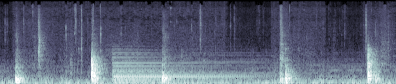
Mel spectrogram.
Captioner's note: footsteps on stairs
